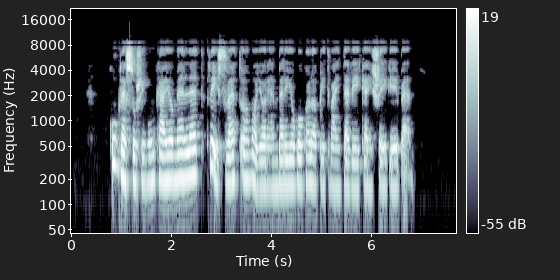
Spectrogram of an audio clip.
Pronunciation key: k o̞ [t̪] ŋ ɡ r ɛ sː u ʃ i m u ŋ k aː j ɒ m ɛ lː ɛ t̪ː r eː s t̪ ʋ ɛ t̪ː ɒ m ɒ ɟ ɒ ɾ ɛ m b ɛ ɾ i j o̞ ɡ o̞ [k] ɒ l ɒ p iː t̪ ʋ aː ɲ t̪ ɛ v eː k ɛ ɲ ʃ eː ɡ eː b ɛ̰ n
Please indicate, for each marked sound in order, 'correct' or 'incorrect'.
incorrect: none, correct

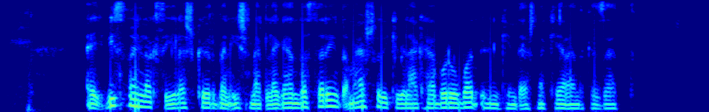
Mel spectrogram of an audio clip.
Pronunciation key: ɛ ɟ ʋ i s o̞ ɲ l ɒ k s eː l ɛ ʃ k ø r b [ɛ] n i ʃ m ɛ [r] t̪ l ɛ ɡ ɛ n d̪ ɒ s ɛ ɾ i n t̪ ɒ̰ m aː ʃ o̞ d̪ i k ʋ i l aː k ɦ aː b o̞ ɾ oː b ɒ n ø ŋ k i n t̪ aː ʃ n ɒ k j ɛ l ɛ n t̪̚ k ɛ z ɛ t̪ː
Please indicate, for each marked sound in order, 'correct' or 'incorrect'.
correct, correct

